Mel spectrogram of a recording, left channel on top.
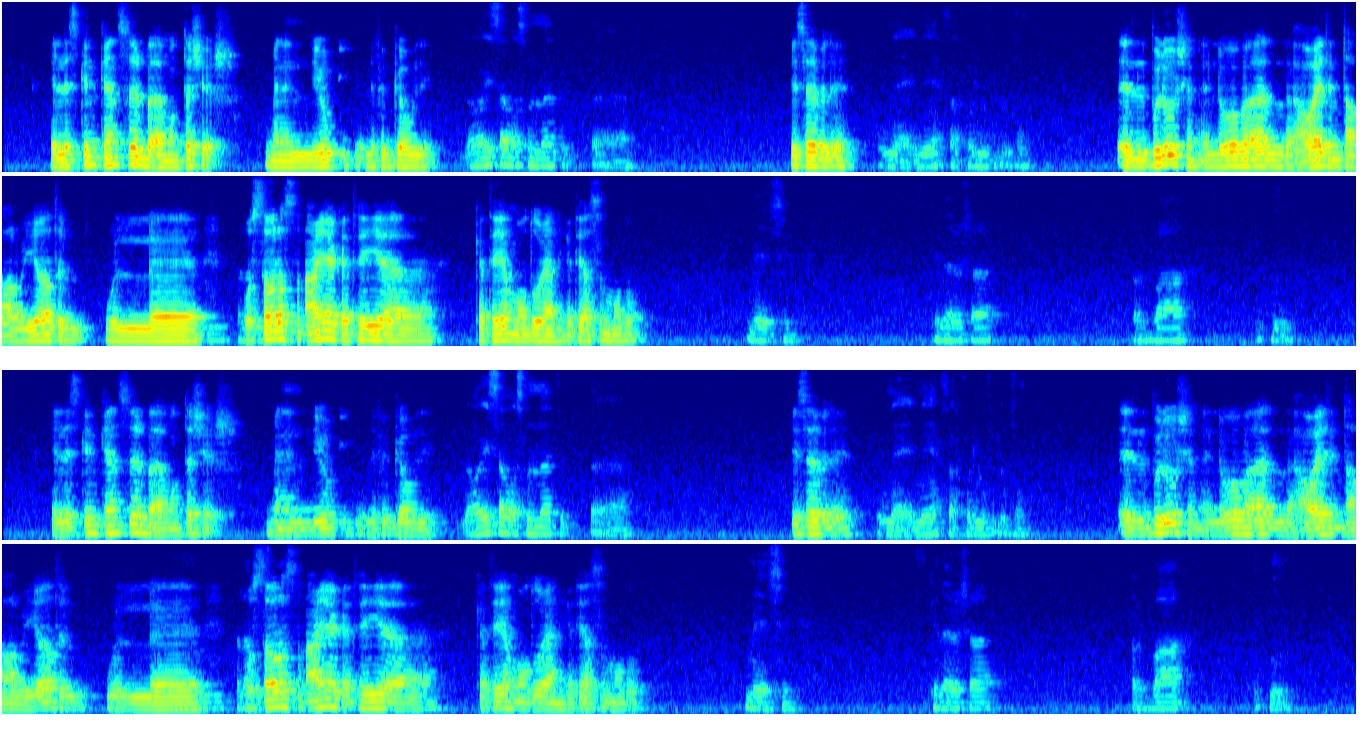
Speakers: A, on the left (about 75°); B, on the right (about 80°).
A: السكين كانسر بقى منتشر من
B: مم.
A: اليو في اللي في الجو دي
B: هو ايه السبب أصلا إنها تت آه،
A: ايه سبب الايه
B: إن إن يحصل خرم في الأوزون
A: البولوشن اللي هو بقى العوادم بتاع العربيات ال... وال...
B: مم، تلوث
A: والثورة
B: عموما.
A: الصناعية كانت هي كانت هي الموضوع يعني كانت هي أصل الموضوع
B: ماشي كده يا باشا أربعة اتنين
